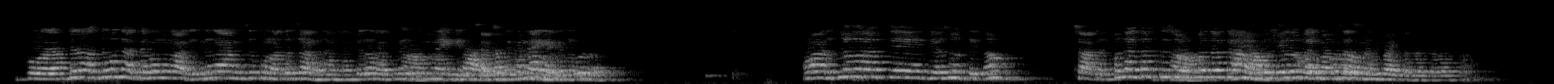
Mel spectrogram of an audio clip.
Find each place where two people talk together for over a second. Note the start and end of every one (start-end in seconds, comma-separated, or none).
4.0-5.9, 12.3-13.7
